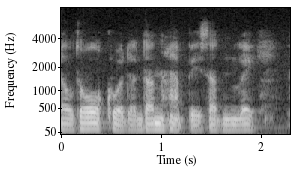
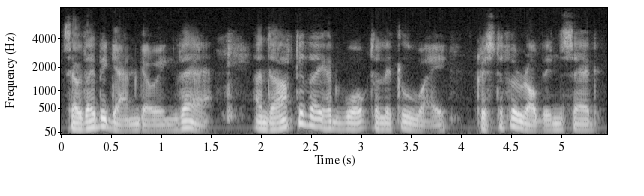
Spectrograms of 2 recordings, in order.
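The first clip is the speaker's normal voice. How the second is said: ordinary delivery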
